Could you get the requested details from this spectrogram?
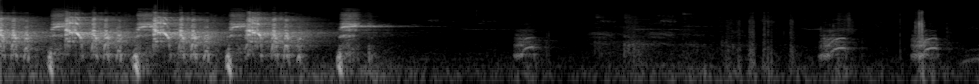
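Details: Grey francolin (teetar) calling: about four seconds of loud, grating notes in quick succession end abruptly. Then come a few faint, scattered softer notes with quiet gaps between them.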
